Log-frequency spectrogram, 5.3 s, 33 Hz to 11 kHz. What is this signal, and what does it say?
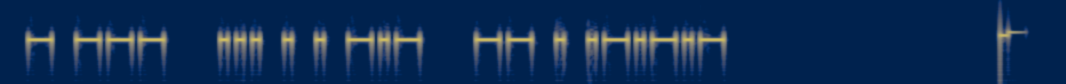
Morse code, heard as a keyed tone, about 30 wpm, 700 Hz. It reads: TO SEEK ME.
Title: Sentences from Top 1600 Words 30wpm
